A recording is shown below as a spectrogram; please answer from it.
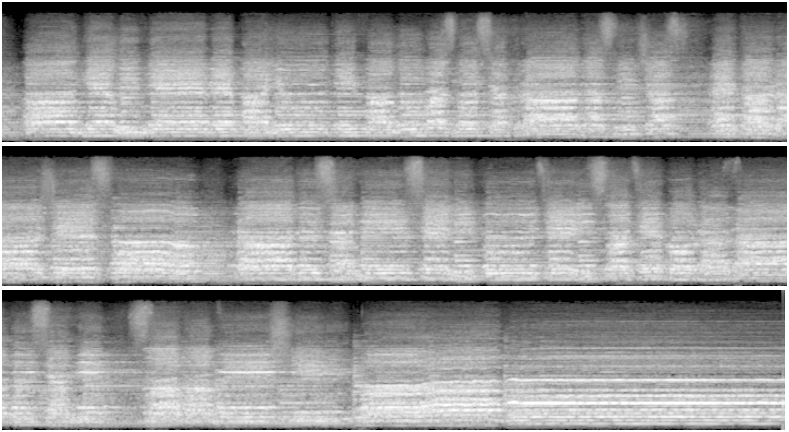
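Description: Large mixed choir of men's and women's voices singing a hymn. Near the end the voices swell louder into a long held chord.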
